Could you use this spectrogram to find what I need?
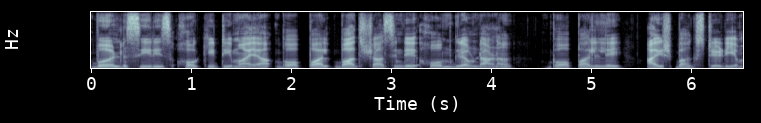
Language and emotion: Malayalam, neutral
